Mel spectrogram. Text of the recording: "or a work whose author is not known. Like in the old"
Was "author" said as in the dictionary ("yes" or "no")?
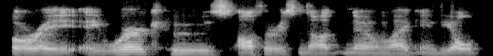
yes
